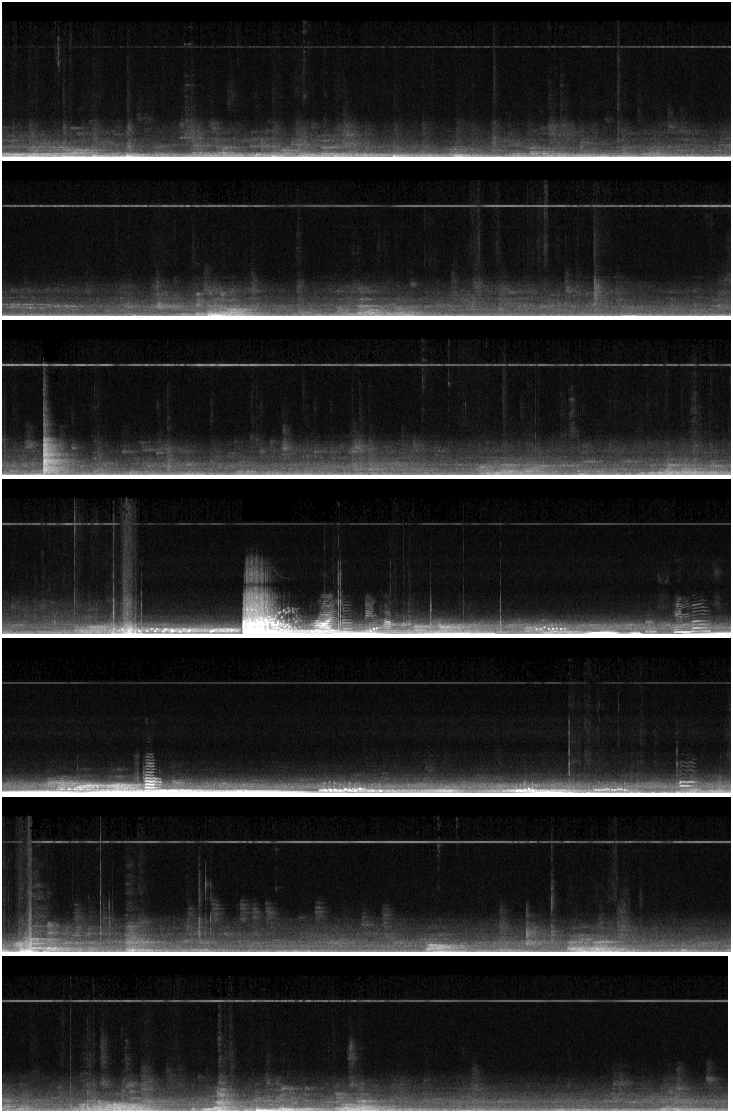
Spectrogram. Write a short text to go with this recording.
inside the small art gallery of the cultural venue rafo. sound impression from a media exhibition about danger in the cities, international city scapes - social ambiences, art spaces and topographic field recordings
